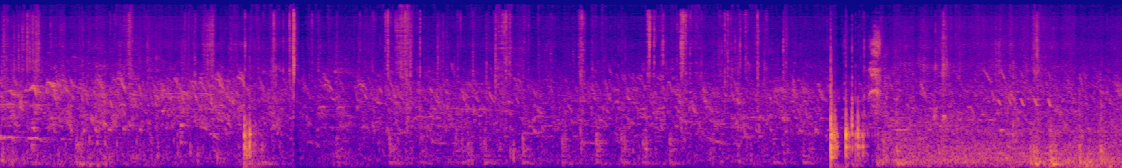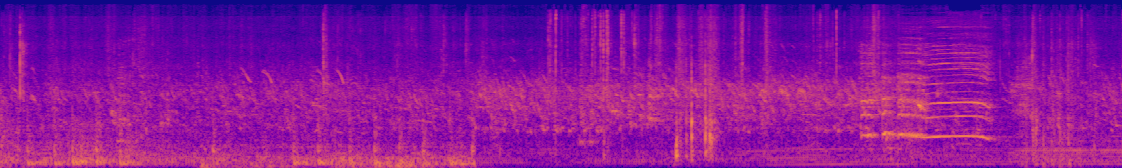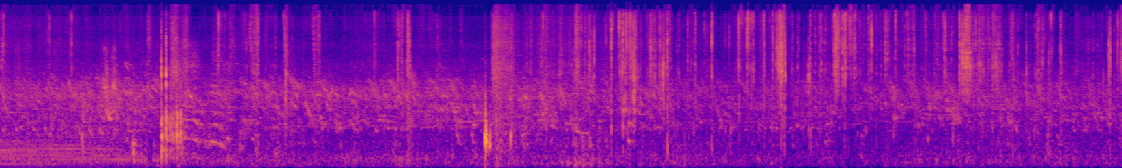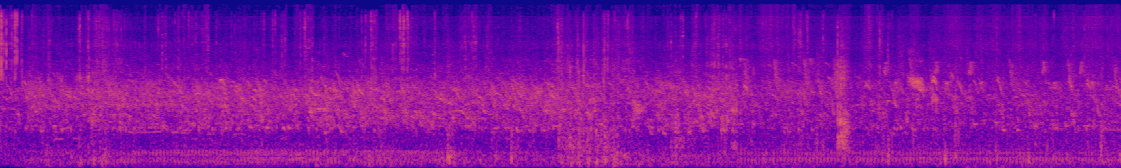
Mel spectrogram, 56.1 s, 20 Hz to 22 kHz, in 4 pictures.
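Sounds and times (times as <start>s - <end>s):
rooster crowing: 0.0s - 0.6s, 10.9s - 19.9s, 24.3s - 30.8s
chickens clucking: 0.0s - 56.0s
sharp knocks: 10.4s - 20.4s.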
